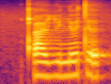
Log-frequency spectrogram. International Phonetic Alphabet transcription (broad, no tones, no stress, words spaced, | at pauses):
qʼøːʎynøtɘ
